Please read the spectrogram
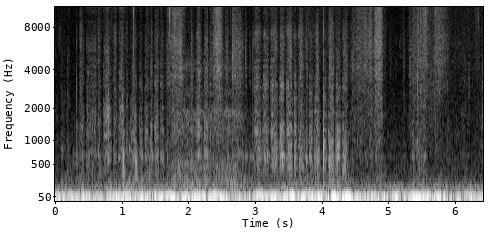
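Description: Felt-tip pen scratching across the paper of an art journal page in runs of short strokes with brief pauses, over a steady low hum.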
